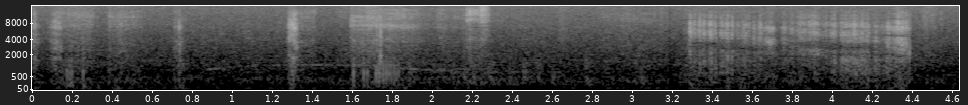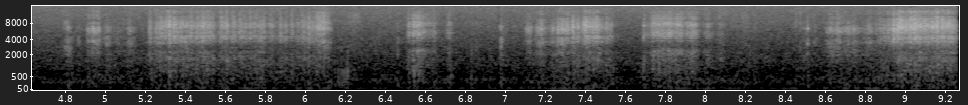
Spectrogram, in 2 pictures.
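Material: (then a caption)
Paper. A gold-toned fountain pen nib scratches across a thin sheet of red-grid manuscript paper lying flat, writing Korean letters in purple ink. The quiet, bright, dry scratching comes in short irregular strokes and pauses, with a few sharper ticks as the nib lifts and lands.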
